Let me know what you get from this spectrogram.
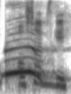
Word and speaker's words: Olszewski: Olszewski, you got it.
